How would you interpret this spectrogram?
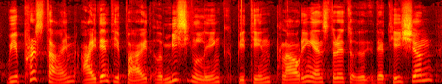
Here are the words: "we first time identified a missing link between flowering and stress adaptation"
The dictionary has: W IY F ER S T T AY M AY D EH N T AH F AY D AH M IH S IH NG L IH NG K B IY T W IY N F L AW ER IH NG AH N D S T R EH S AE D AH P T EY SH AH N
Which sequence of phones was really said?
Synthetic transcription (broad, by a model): W IY P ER S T T AY M AY D EH N T AH F AY D AH M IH S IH NG L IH NG K B IY T W IY N P L AW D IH NG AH N S T R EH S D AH P T EY SH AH N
